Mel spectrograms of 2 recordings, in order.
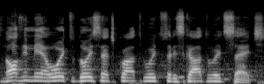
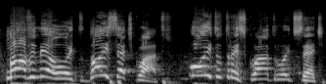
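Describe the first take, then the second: First: The numbers are read in a flat, monotone voice. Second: The numbers are read in a varied, lively voice. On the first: The speaker calls it wrong. "antes da Vox" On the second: The speaker calls it right. "Depois da Vox"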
